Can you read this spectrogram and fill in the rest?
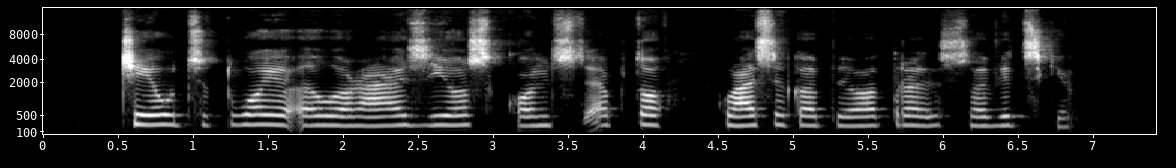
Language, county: Lithuanian, Kaunas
